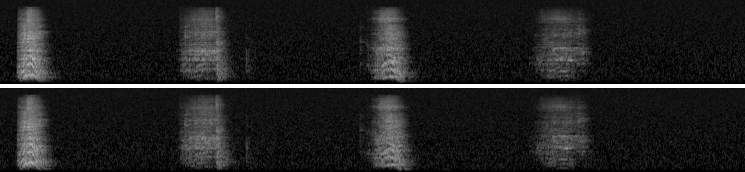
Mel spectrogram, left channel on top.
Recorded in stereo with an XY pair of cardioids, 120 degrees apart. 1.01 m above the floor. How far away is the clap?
I don't hear a clap.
